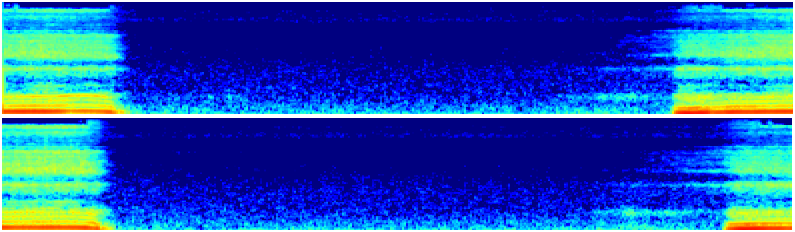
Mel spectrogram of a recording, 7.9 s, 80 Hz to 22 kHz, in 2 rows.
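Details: Real, unprocessed recording of snoring during sleep: loud, deep, rattling snores on each in-breath, about 15 a minute, with silent pauses between.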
